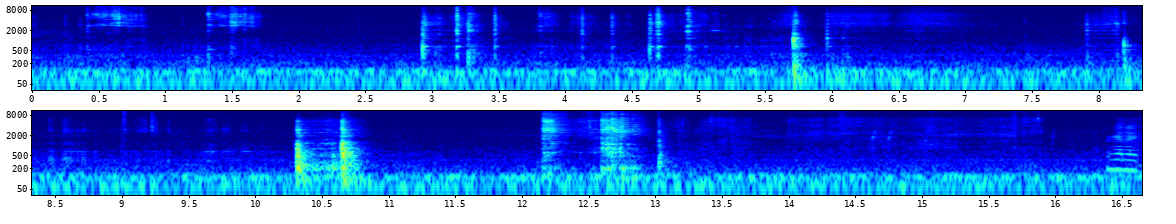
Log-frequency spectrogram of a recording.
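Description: Sugar is added and stirred into a pot of raspberry lemonade jelly, with scattered spoon clinks and scrapes against the pot over a faint low hum, quiet and intermittent.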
